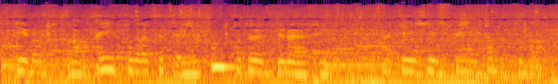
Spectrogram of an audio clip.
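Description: Amid noticeable background noise, a woman speaks at a very fast pace. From Morocco, Taroudant. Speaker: home cook. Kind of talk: casual cooking tutorial talk. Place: kitchen. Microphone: phone near.

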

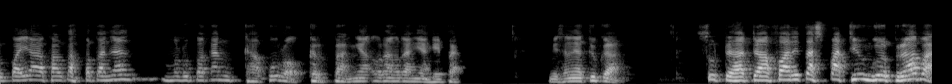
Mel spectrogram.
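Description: At a moderate pace, a man speaks in a high pitch with ordinary pitch variation over a quiet background. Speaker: professor. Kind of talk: lecture. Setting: video call. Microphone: video call.

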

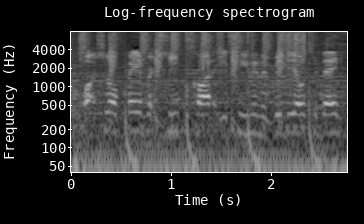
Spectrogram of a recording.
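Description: A man's voice with clear music in the background. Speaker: car vlogger. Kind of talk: casual vlog chat. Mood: relaxed and upbeat. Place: car. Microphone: camera far.

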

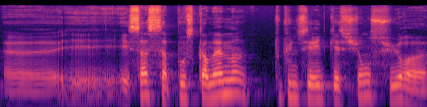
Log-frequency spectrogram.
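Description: Against a quiet background, a man speaks in a dark, mellow tone with lively intonation. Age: 50s. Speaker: politician and former veterinarian; politician. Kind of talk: interview. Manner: halting, frequent repetitions and hesitations. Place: studio. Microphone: lapel.

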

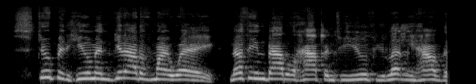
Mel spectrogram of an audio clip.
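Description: In a put-on character voice, the speaker growls at a fairly high pitch and a fairly quick pace. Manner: snarling, insulting.

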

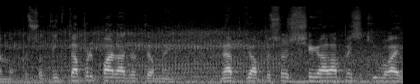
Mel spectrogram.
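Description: A man's voice with noticeable background noise. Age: 60s. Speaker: former internet TV show host. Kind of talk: casual chat. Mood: reflective, slightly aggrieved. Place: street. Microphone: phone near.

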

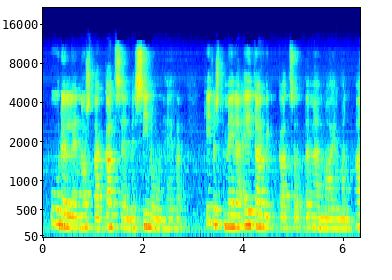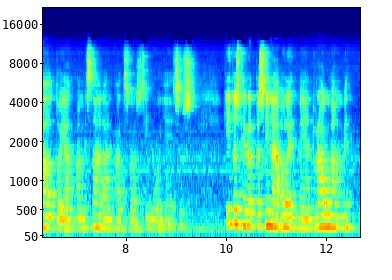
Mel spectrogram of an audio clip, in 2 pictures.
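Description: A woman's intonation stays fairly even. Audible room echo and light background noise accompany her voice. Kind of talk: spoken prayer. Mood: calm, reverent. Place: church.

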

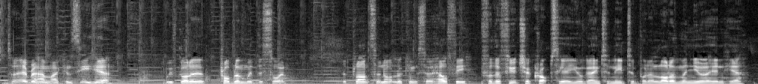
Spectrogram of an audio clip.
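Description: A man speaks at a fairly quick pace. The sound is dry with no echo, and faint music plays in the background. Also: ordinary pitch variation. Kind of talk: advice explanation to farmer. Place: farm machine.

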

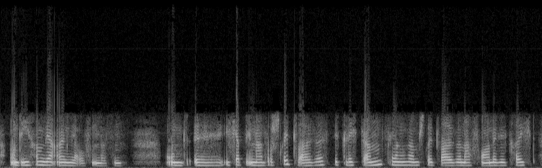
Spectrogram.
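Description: Recorded dry with no echo, a woman speaks at a fairly slow pace. Her intonation is flat and monotone, and her loudness stays very even. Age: 60s. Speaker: caller. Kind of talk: testimony. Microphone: phone line.

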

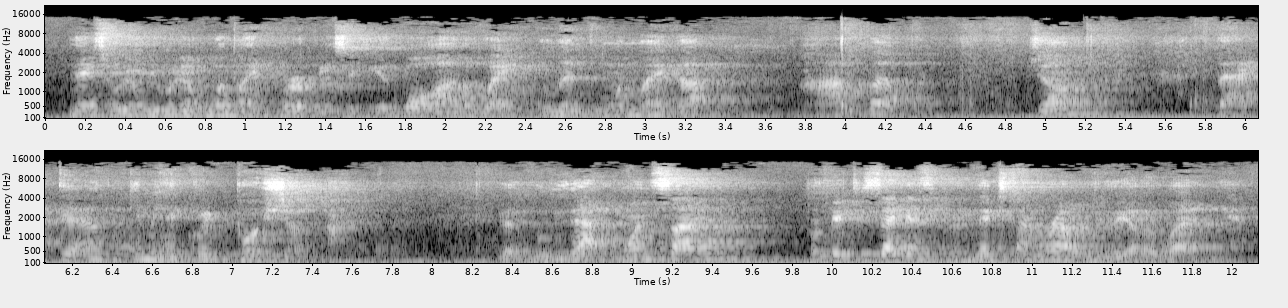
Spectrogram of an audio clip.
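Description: Audible room echo and noticeable background noise around a man talking fairly quickly. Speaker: fitness instructor. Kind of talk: tutorial. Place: gym. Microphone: camera far.

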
